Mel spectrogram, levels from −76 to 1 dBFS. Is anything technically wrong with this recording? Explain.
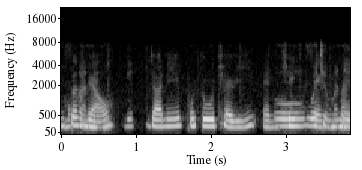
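No, nothing is technically wrong.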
